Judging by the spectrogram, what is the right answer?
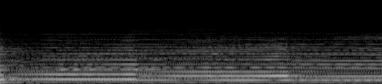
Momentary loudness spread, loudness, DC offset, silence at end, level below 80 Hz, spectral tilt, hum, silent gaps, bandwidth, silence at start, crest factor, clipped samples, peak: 6 LU; -32 LUFS; under 0.1%; 0 s; -66 dBFS; -8.5 dB/octave; none; none; 7.6 kHz; 0 s; 12 dB; under 0.1%; -18 dBFS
